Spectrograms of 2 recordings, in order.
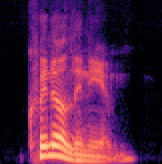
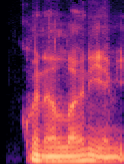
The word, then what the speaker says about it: isoquinolinium: Is it quinolinium? Quinolinium. What was I saying? – Quinolonium, you said.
